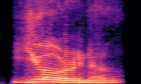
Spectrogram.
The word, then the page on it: urinal: Indian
